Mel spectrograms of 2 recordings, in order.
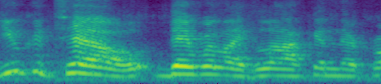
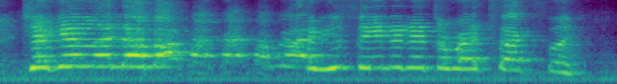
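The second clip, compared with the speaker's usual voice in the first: mock very high, frantic raving scream, rattled off fast; 13 semitones higher than usual. Retelling asking a neighbor in the street about a lost chicken: retelling a frantic scream. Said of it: "as I scream".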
